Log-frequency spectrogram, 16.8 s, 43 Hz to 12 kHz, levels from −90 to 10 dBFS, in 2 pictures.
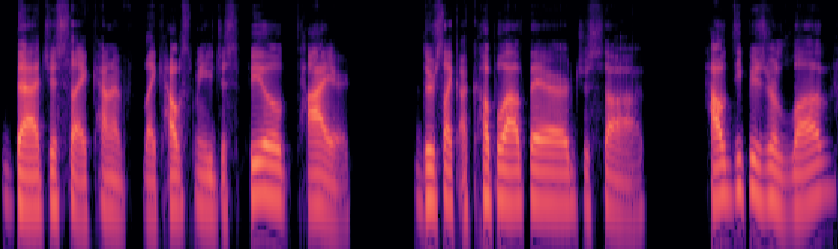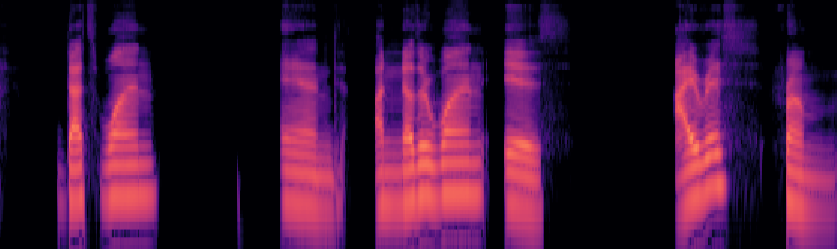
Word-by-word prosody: that 115 -2 +7
just, 125 0 -5
like, 100 -1 0
kind 115 0 -2
of, 100 -3 -10 0.2
like, 100 -2 -5
helps 115 +1 0
me 115 -3 -6
just 110 +1 -13
feel 150 -3 +3
tired. 100 -7 +3 0.7
There's, 135 +1 0
like, 130 -2 +2
a 105 - -5
couple 140 +2 +1
out 130 0 +5
there, 125 -2 +3
just, 120 -1 -16
uh, 100 -4 -3 0.6
"How 140 +2 +6
Deep 155 +2 -7
Is 150 -5 -1
Your 140 -1 0
Love?" 130 +8 -1 0.6
That's 135 +1 +1
1 145 +1 -2 1.2
and 120 -4 -6 0.3
another 130 +4 +1
1 155 +1 -1 0.2
is 115 -4 -1 1.3
Iris 175 +8 +1 0.3
from 110 -5 -3
125 Hz, 115 wpm, -24 LUFS, 115-145 Hz, 1.3 s, that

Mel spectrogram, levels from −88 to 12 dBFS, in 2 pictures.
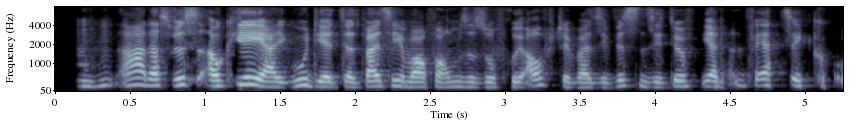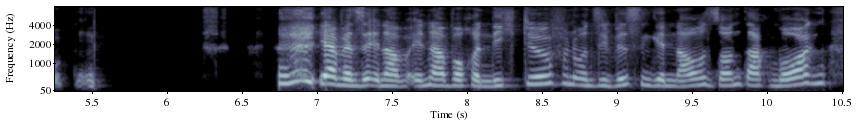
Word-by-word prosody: Mhm. 190 +3 -11
Ah, 235 +3 +3
das 215 -1 0
wiss 230 +1 +1
ah, 195 - +4
okay 240 +5 +7
ja 170 - +7
gut 200 +3 -3
jetzt 170 0 +2
jetzt 165 -1 -2
weiß 185 +1 +4
ich 200 - -1
aber 170 -2 +3
auch, 165 - 0
warum 170 +2 -3
sie 170 -1 -7
so 165 0 -6
früh 170 - -5
aufstehen, 200 -5 -3
weil 155 -1 -2
sie 155 0 -12
wissen, 200 -1 -6
sie 165 -2 -8
dürfen 190 +3 -5
ja 190 - +3
dann 175 +4 -16
Fernsehen 220 +1 -4
gucken. 465 -1 -15 1.5
Ja, 270 -2 +7
wenn 215 -1 +3
sie 215 +2 0
in 210 - -1
'ner 195 -2 0
in 195 - -5
'ner 210 -2 +2
Woche 205 -1 0
nicht 210 +4 -8
dürfen 275 +1 -2
und 220 -2 -5
sie 210 -1 -9
wissen 230 +1 -5
genau 205 +1 -2
Sonntagmorgen, 220 +4 -1
205 Hz, 245 wpm, -19 LUFS, 185-220 Hz, 1.5 s, okay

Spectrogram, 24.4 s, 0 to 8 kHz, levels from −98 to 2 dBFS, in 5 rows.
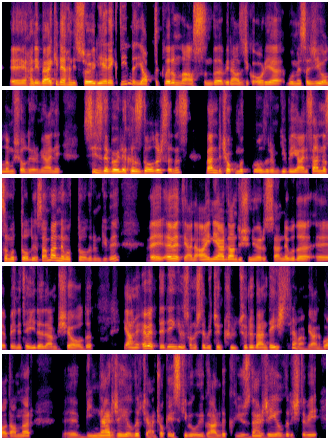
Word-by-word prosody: Eee, 145 +1 +3
hani, 165 0 +1
belki 170 +2 +6
de, 200 - +8
hani, 185 0 -2
söyleyerek 155 +4 +6
değil 245 +7 -6
de - - 0
yaptıklarımla, 150 +4 +2
aslında, 130 0 +1
birazcık 130 -1 -3
oraya 140 0 +1
bu 140 0 -4
mesajı 140 +2 -2
yollamış 140 0 -1
oluyorum. 120 +2 -4 0.4
"Siz 175 -3 -1
de 165 - +6
böyle 150 -1 +9
hızlı 165 0 +3
olursanız 200 +3 +1 0.3
ben 195 -1 +3
de - - -6
çok 150 - +1
mutlu 150 -1 -5
olurum." 135 -1 -3
gibi, 140 0 -3
yani, 130 -1 0
"Sen 160 +4 +1
nasıl 170 +2 +1
mutlu 155 -2 -2
oluyorsan 130 - -2
ben 225 -3 +3
de - - +3
mutlu 145 -4 -5
olurum." 125 0 -8
gibi 160 - -7 0.5
ve - - +5 0.2
evet, 180 -1 +5
yani, 120 0 -1
aynı 150 +5 +2
yerden 155 0 +5
düşünüyoruz 130 -3 -3
seninle, 130 +3 -2
bu 135 0 -4
da, 135 +2 +1
eee, 125 -2 -3
beni 130 +2 -6
teyit 135 +1 -3
eden 125 -1 -3
bir - - -9
şey - - -1
oldu. 105 -1 -4 0.5
Yani, 145 -1 0
evet, 210 +3 +4
dediğin 180 +1 -2
gibi 180 - -3
sonuçta 130 +4 -5
bütün 150 +4 -4
kültürü 145 +3 -4
ben 150 +1 +1
değiştiremem. 155 -9 -2
Yani, 110 0 -7
bu 125 - -1
adamlar, 125 +2 -3 0.5
ııı, 120 -1 -8
1000'lerce 135 +2 0
yıldır, 130 +3 -1
yani, - - -7
çok 125 - -6
eski 125 - +1
bir - - -4
uygarlık 115 0 -4
100'lerce 115 +1 -4
yıldır, 120 +1 -4
işte, 115 - -5
bir 120 0 -4
140 Hz, 190 wpm, -23 LUFS, 125-155 Hz, 0.5 s, böyle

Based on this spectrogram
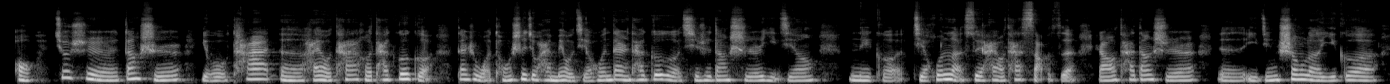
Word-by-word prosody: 哦， 200 -3 +2 0.2
就 310 -1 -1
是 220 -11 +2
当 255 +7 +3
时 205 -4 +1 0.2
有 170 -1 -3
她 240 +6 +2
呃， 180 -2 +2
还 200 +2 0
有 190 -3 +4
她 225 +4 -2
和 200 -4 0
她 215 +2 -1
哥 245 +3 +6
哥， 240 - -3 0.2
但 235 -1 +1
是 230 - -1
我 180 -6 0
同 195 +1 -1
事 235 +3 +4
就 220 -1 +1
还 195 -1 -1
没 185 0 +4
有 185 -4 +2
结 165 -1 -5
婚， 190 +3 +1
但 215 0 +2
是 200 - +3
她 205 +1 0
哥 225 +1 +3
哥 185 -4 0
其 185 +1 -2
实 190 +1 +1
当 200 0 +1
时 190 -2 -1
已 180 -2 -2
经 180 +2 -4 0.3
那 185 -3 +1
个 165 -2 -8
结 180 - 0
婚 220 +6 +4
了， 210 - +1
所 205 0 0
以 - - +1
还 195 +1 -2
有 180 - 0
她 215 +4 -3
嫂 215 +2 -3
子， 205 0 -4 0.2
然 180 +1 0
后 190 - +1
他 215 +1 -3
当 220 +1 0
时 185 -3 -2 0.2
呃， 170 -1 -4
已 170 - -3
经 190 +4 +1
生 225 +2 +4
了 190 -4 +2
一 175 +1 -2
个 185 -2 -1
195 Hz, 265 characters per minute, -20 LUFS, 180-215 Hz, 0.3 s, 哥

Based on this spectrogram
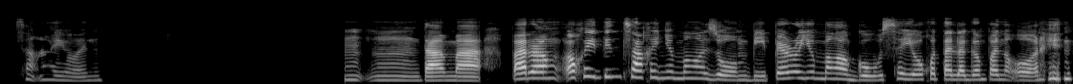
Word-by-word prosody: Sang-ayon. 195 -2 -16 2.4
Mm, 195 -2 -11
tama 185 -1 +4 0.2
parang 285 +2 +5
okey 355 0 0
din 355 +1 -4
sakin 320 -4 +1
yung 285 -2 -8
mga 285 -1 -5
zombie 205 -3 -5
pero 275 +2 +1
yung 290 -1 -3
mga 260 -4 0
ghost, 205 +6 -4
ayoko 235 0 -4
talagang 220 +1 -1
panoorin. 215 +3 -3
225 Hz, 95 wpm, -22 LUFS, 195-280 Hz, 2.4 s, parang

